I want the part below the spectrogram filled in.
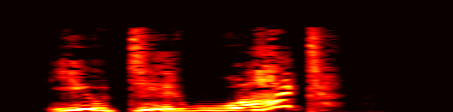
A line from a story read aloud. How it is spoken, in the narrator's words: Mina screeched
